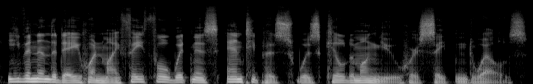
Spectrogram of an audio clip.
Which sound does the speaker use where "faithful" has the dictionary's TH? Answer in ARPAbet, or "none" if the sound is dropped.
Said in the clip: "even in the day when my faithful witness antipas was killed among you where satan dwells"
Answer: TH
